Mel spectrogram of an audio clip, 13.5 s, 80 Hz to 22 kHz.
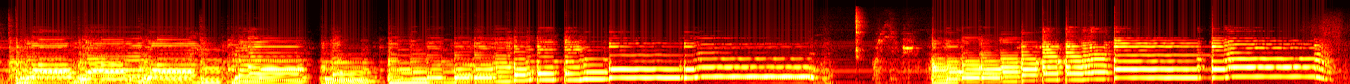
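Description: Gibson Les Paul Deluxe with P90 pickups, on the neck pickup, played loud through a hand-built Hiwatt DR103 clone 100-watt valve head and a cabinet of four Eminence Tonkerlite speakers, with a slightly crunchy tone. Strummed chords give way to rising single-note runs that each end on a long held note, and the last note slides down near the end.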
